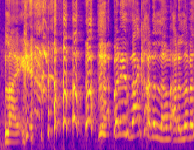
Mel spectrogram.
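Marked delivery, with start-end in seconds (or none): 0.5-2.2 a very high squealing laugh; shrieking laugh. Real, not acted. Laughing at Vivienne's joke.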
